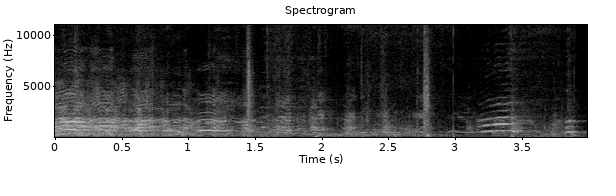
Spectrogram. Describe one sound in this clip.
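Pages of a book rustle as they are turned.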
